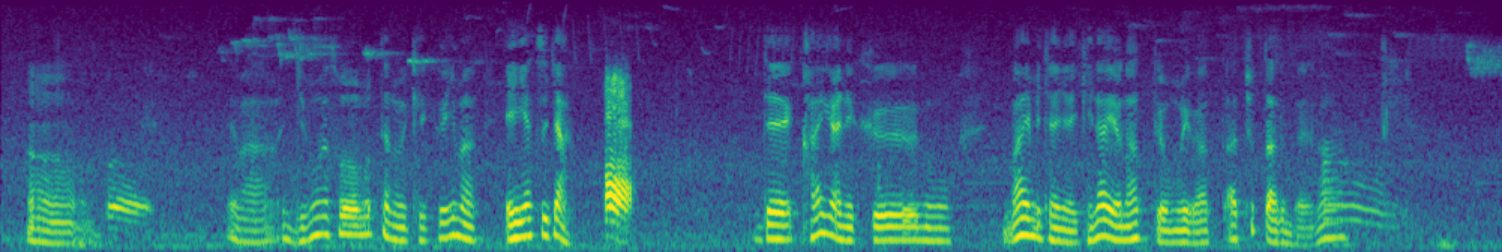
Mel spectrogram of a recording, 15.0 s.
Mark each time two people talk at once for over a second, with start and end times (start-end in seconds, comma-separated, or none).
none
